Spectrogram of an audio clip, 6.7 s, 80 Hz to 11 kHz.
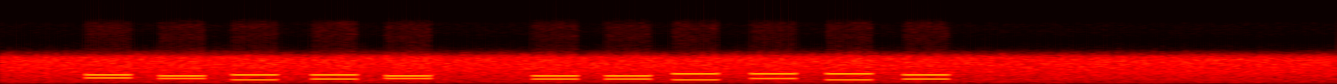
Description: DTMF, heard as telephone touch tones, dialled by hand, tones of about 220 ms, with phone line noise. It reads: 07257 443935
